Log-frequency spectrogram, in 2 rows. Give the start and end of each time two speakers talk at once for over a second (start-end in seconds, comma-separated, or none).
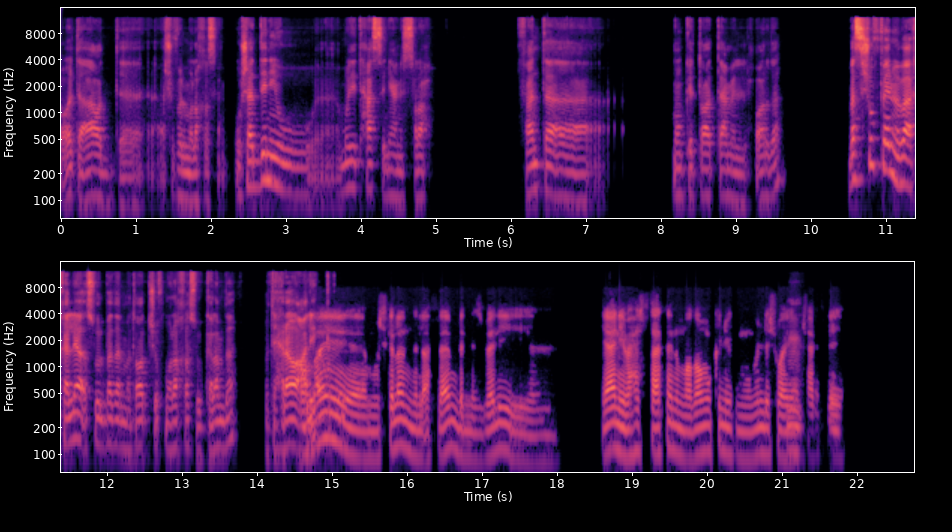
none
